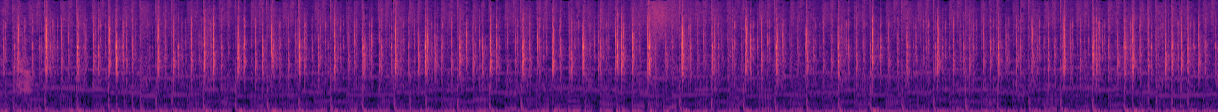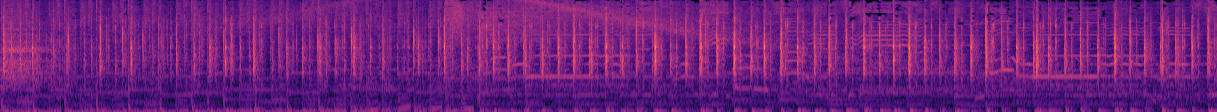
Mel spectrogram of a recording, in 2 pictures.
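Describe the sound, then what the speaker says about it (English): Rapid keyboard tapping from a player in the osu! rhythm game, set against loud, dense electronic music from a track. The keystrokes run continuously and are partly masked by the song. "I really like the keyboard I'm using"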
